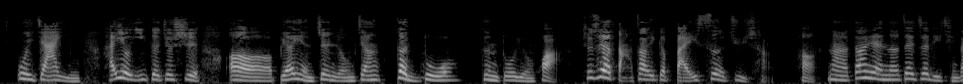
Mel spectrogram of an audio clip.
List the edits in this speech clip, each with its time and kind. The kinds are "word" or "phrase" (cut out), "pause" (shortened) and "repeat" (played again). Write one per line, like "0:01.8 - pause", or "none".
0:03.8 - pause
0:05.8 - word
0:08.2 - pause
